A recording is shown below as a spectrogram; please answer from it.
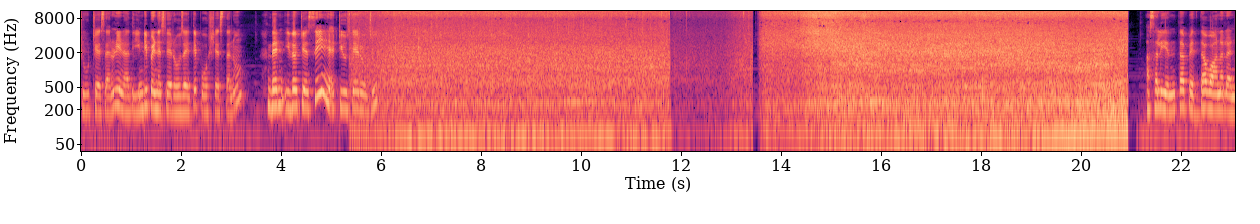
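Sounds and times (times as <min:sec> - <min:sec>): heavy rain pouring: 0:05.4 - 0:21.0.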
